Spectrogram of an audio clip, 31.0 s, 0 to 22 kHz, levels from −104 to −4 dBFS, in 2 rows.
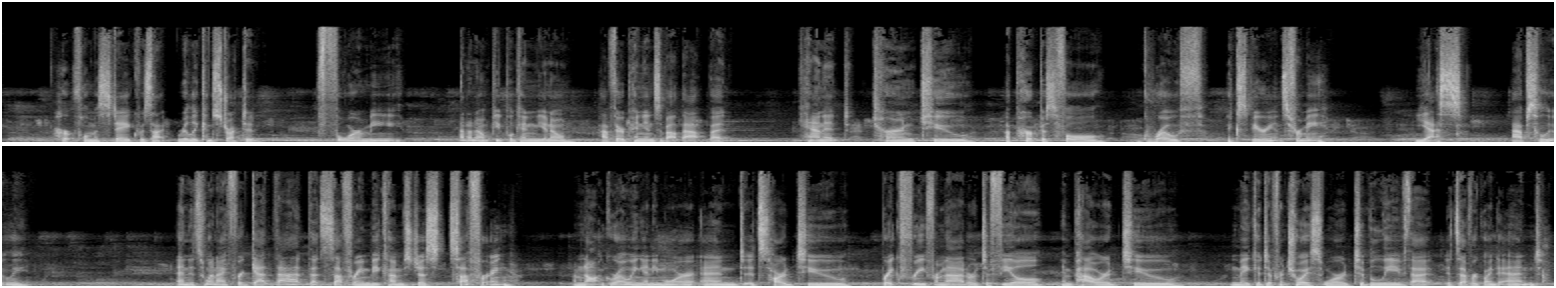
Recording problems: background chatter; noticeable; throughout; 2 voices, 15 dB below the speech

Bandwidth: 18 kHz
